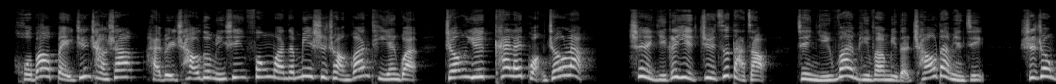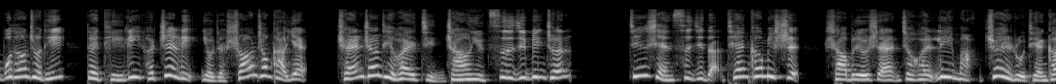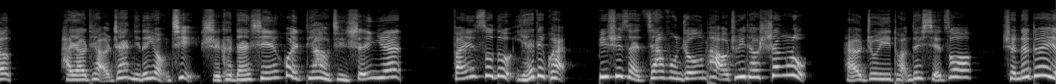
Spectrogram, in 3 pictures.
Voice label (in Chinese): 女 普通话; 疯狂的麦咭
